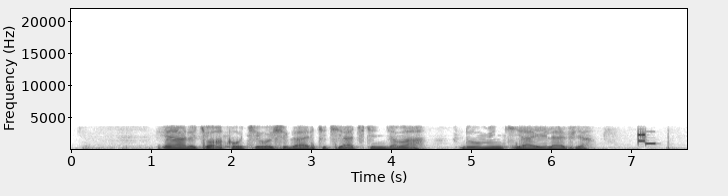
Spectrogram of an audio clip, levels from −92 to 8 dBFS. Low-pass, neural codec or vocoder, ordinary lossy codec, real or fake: 3.6 kHz; none; none; real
